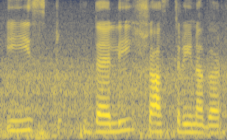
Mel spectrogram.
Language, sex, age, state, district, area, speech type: Urdu, female, 30-45, Delhi, Central Delhi, urban, spontaneous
